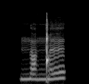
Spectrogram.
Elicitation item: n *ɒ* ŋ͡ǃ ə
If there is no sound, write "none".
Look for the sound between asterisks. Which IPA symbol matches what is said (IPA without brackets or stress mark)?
ɒ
